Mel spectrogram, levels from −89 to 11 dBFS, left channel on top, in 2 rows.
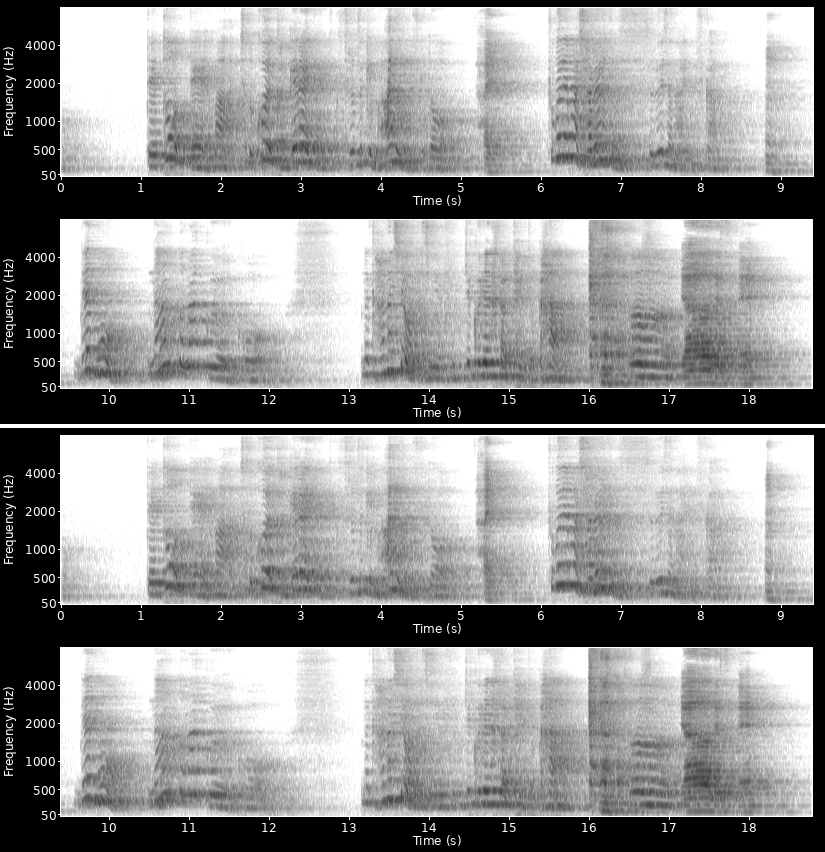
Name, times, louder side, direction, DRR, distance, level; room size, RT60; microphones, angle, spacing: voice 1, 1.1-4.8 6.1-8.2 9.6-10.1 10.5-12.0 13.2-15.7 16.1-16.2 16.5-17.1, left 1 dB, 10° left, -1 dB, 3.6 m, -26 dB
voice 2, 16.0-16.5 17.1-18.0, right 1 dB, 80° right, 0 dB, 2.2 m, -22 dB
13.0 x 10.0 x 5.0 m, 1.3 s
head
